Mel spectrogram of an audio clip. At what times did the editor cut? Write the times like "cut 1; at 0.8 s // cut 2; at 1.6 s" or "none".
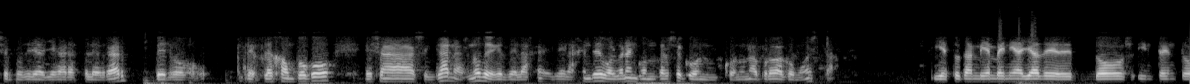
cut 1; at 9.3 s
